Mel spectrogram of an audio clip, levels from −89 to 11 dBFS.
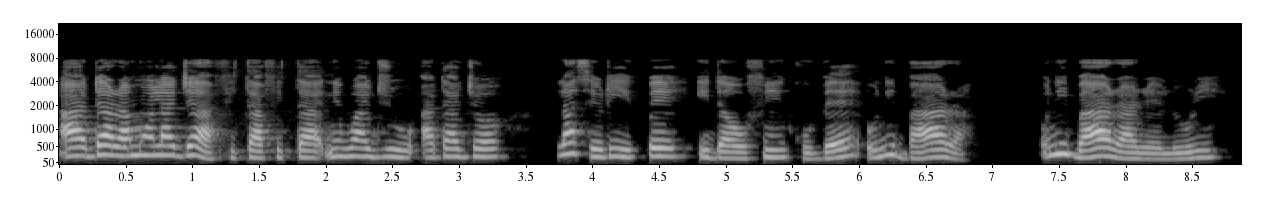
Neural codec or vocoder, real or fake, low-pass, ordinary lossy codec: none; real; none; none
